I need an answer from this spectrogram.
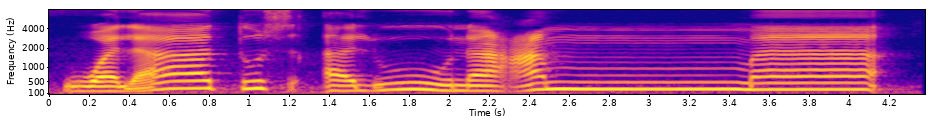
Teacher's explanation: میم مشدد پہ گنہ ہوگا 2 سیکنڈ کا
